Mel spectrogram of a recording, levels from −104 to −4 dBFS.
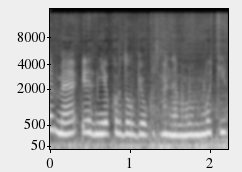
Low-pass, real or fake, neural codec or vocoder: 14.4 kHz; fake; autoencoder, 48 kHz, 128 numbers a frame, DAC-VAE, trained on Japanese speech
